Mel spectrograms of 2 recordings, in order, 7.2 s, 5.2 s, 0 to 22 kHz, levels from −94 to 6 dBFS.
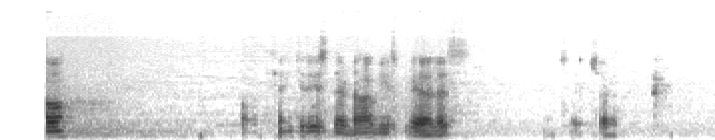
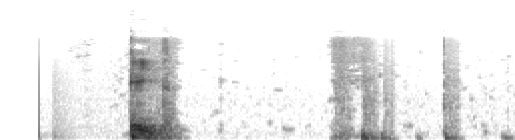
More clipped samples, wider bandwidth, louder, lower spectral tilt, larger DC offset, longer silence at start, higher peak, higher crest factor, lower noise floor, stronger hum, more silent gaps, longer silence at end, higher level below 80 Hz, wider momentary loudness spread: neither; about the same, 7.2 kHz vs 7.6 kHz; second, -23 LUFS vs -18 LUFS; about the same, -7.5 dB/octave vs -7 dB/octave; neither; second, 0.45 s vs 1.3 s; about the same, -2 dBFS vs -2 dBFS; about the same, 24 dB vs 24 dB; about the same, -73 dBFS vs -73 dBFS; neither; neither; about the same, 0.6 s vs 0.6 s; second, -76 dBFS vs -44 dBFS; second, 24 LU vs 28 LU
